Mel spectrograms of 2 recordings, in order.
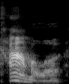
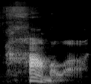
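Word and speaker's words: Kamala: to make sure I say her name correctly kamla correct kamla Harris not kamla but it's kamla Harris and our former president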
